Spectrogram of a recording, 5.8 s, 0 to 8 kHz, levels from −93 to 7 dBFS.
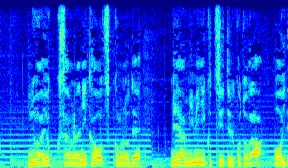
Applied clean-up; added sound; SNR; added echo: none; Trumpet; 17 dB; none.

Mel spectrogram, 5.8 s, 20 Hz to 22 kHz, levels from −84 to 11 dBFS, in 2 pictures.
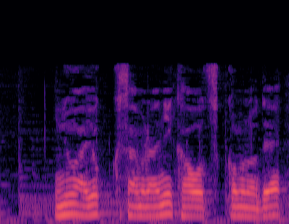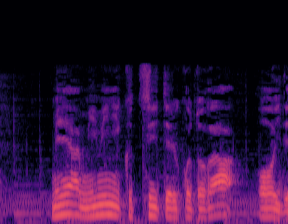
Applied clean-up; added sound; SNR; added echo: none; none; none; none.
